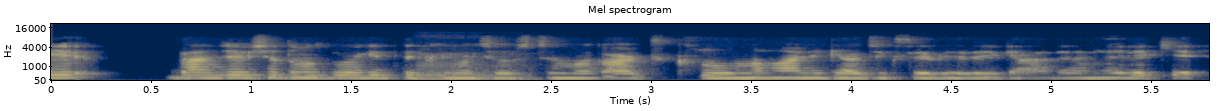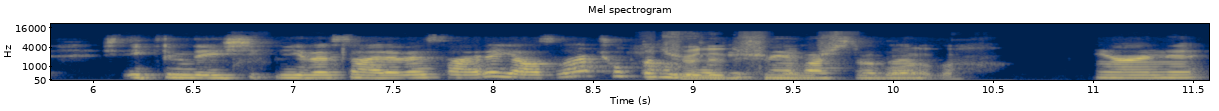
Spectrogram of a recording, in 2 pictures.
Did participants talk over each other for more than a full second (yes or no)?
yes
